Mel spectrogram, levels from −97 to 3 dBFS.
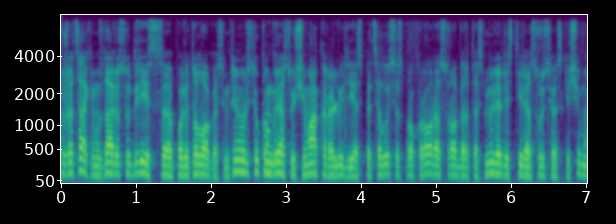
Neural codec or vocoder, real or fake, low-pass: none; real; 7.2 kHz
